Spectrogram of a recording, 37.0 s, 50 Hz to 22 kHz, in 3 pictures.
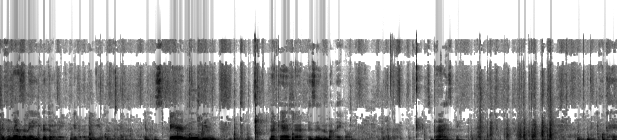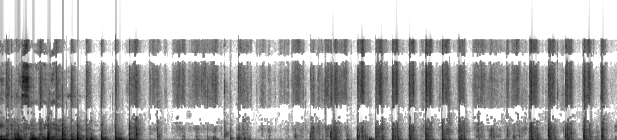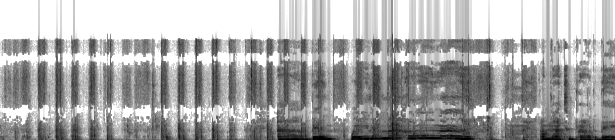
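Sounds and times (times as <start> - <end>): cards being shuffled: 0.0 - 5.4, 9.2 - 35.5.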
